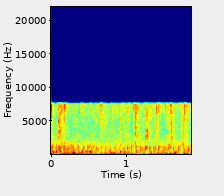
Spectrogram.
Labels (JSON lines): {"label": "biophony, rattle", "recorder": "SoundTrap 500"}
